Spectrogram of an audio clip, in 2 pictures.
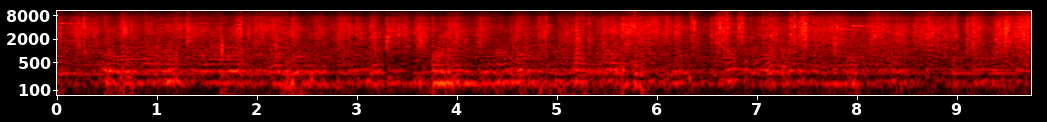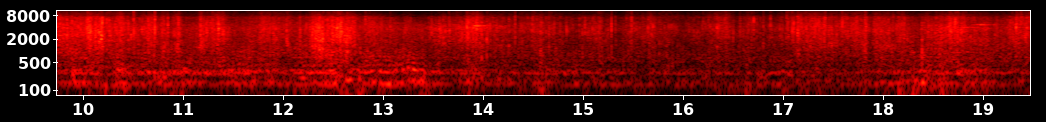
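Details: Bees swarming around a beehive tree holding 11 hives: a steady low droning hum runs throughout, overlaid by scattered sharp clicks and rustling knocks.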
